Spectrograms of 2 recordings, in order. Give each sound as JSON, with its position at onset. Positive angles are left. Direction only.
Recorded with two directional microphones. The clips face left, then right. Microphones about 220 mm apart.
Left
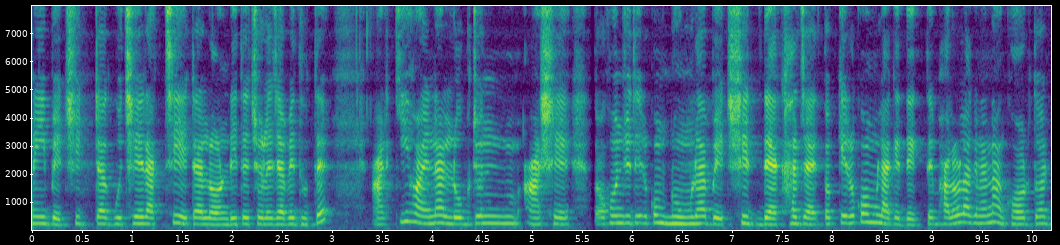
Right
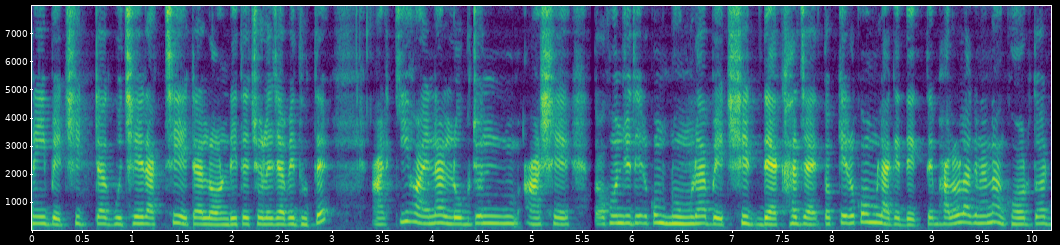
{"t": 0.0, "sound": "speech", "side_deg": -5}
